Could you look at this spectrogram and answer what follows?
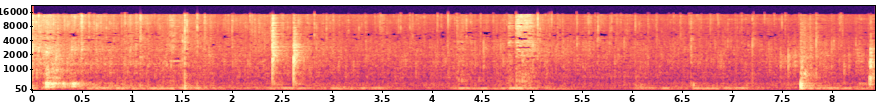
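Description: An omelette fries in a pan with a soft, steady sizzle, faint and close, broken by a few light scraping or tapping sounds.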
